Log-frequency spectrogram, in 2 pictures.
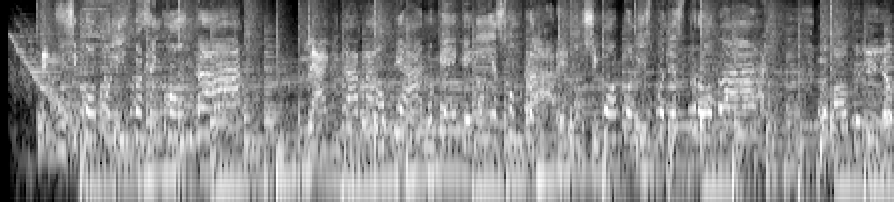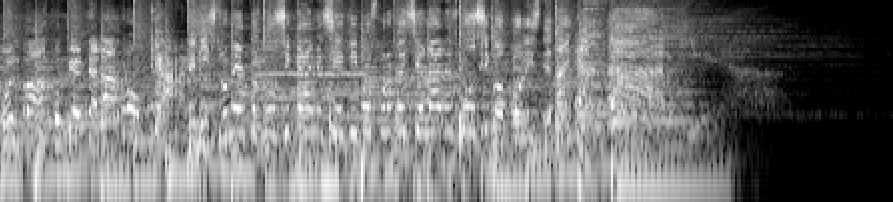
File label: JINGLES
